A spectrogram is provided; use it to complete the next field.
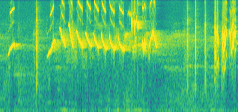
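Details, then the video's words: White-rumped shama twittering song used to provoke another shama to fight-sing: a rising whistle, then about ten fast repeated upswept notes in a steady trill, followed by sharp clicks. "chòe lửa hót líu dụ bổi đấu kích lên lửa hiệu quả.kích chòe lửa hót đấu.kích lửa hót nhiều giọng"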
